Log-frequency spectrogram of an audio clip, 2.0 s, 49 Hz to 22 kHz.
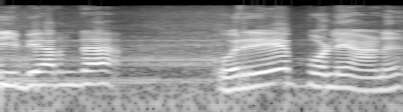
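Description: A man talking, with the single-cylinder engine of a Honda CBR250R motorcycle running steadily and faintly underneath while riding.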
